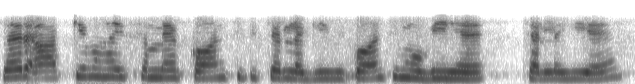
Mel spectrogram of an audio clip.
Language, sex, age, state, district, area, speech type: Hindi, female, 60+, Uttar Pradesh, Hardoi, rural, conversation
